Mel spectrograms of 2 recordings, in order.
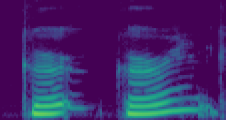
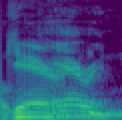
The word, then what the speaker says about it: Garen: And was it Gurin? What was his name again? It was Hard G. Yeah, so Garen. Garen from Moria.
